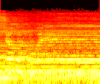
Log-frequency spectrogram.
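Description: A woman singing a worship song into a handheld microphone over a karaoke backing track, holding one long note.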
